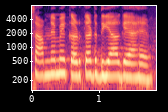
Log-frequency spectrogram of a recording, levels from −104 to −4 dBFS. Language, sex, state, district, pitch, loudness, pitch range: Hindi, female, Jharkhand, Deoghar, 245 Hz, -12 LUFS, 240-260 Hz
